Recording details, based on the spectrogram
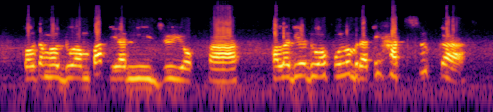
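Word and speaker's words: よっか: sampai 10 tadi kan 4 itu kan Yoka gitu ya bukan Yong tapi Yoka jadi Ju Yoka gitu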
